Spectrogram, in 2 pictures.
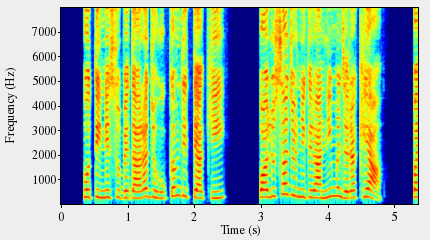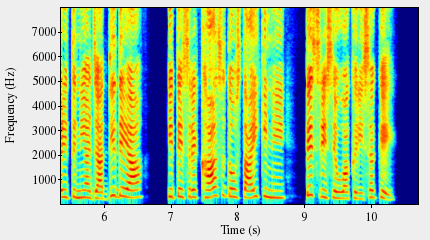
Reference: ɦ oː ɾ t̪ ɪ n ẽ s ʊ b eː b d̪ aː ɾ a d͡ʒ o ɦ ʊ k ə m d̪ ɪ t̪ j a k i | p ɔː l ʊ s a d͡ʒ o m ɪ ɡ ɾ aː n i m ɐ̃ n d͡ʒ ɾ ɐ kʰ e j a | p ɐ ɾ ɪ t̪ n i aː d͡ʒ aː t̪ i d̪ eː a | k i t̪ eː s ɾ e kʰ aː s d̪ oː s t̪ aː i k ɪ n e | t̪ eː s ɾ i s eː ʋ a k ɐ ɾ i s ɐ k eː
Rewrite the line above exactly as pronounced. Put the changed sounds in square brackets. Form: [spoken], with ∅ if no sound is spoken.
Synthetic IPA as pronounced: ɦ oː ɾ t̪ ɪ n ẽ s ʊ b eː [∅] d̪ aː ɾ a d͡ʒ o ɦ ʊ k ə m d̪ ɪ t̪ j a k i | p ɔː l ʊ s a d͡ʒ o [n] ɪ ɡ ɾ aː n i m ɐ̃ n d͡ʒ ɾ ɐ kʰ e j a | p ɐ ɾ ɪ t̪ n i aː d͡ʒ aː [d̪] i d̪ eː a | k i t̪ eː s ɾ e kʰ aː s d̪ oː s t̪ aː i k ɪ n e | t̪ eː s ɾ i s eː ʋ a k ɐ ɾ i s ɐ k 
